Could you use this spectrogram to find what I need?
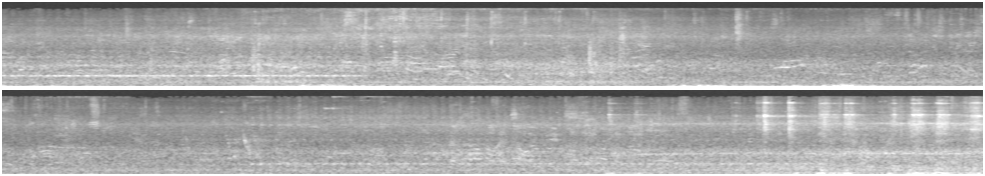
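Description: People murmur and chat in the distance outdoors.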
